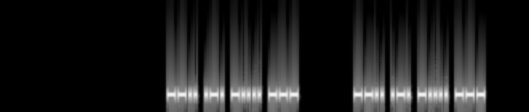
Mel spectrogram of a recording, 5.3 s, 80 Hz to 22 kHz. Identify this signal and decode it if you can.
Morse code, heard as a keyed tone, about 46 wpm, 700 Hz. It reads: ZR6O ZR6O
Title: DXCC-100 Call Signs - 4 Characters - Repeated 2x - 45wpm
